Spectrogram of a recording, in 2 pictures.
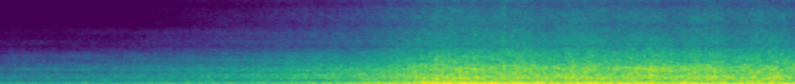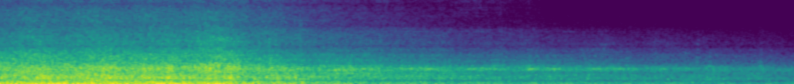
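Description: LNER electric passenger train passing: a rush of wheels on rails that builds over the first few seconds, is loudest for about five seconds, then fades away.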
